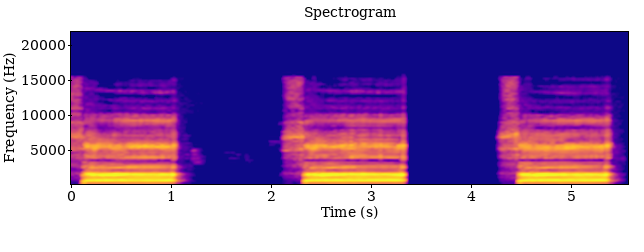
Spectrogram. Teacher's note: सा को मैंने नरमी से पढ़ा, यानी सीटी की आवाज़ के बगैर पढ़ा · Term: नरमी से पढ़ना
